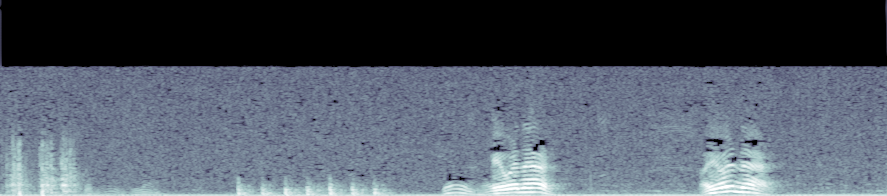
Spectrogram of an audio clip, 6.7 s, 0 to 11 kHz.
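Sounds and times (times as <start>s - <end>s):
faint murmur: 0.4s - 1.7s, 3.2s - 6.6s
knocking on a wooden door: 1.8s - 3.0s
speech: 3.4s - 4.3s, 5.2s - 5.9s.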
